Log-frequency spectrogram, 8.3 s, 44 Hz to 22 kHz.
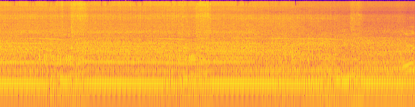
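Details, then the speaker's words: Northstar 10000 10 kW auction generator running on old gas with the choke partly in: loud, steady drone with a slightly uneven lope and occasional surges; rough running from a dirty carburetor, left running hoping it burns clean. "Carburetor's dirty. Choke's only partially in. I just tried a couple more times, like two more times to start it with It's running so I'm hoping it'll just burn through the dirtiness in the carb by itself."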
